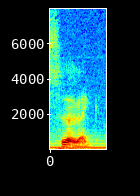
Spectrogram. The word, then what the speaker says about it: Søreng: My girl name was Søreng. – Okay, could you spell Thomasley for me? – Yeah, T-O-M-S-L-I, Thomasley.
